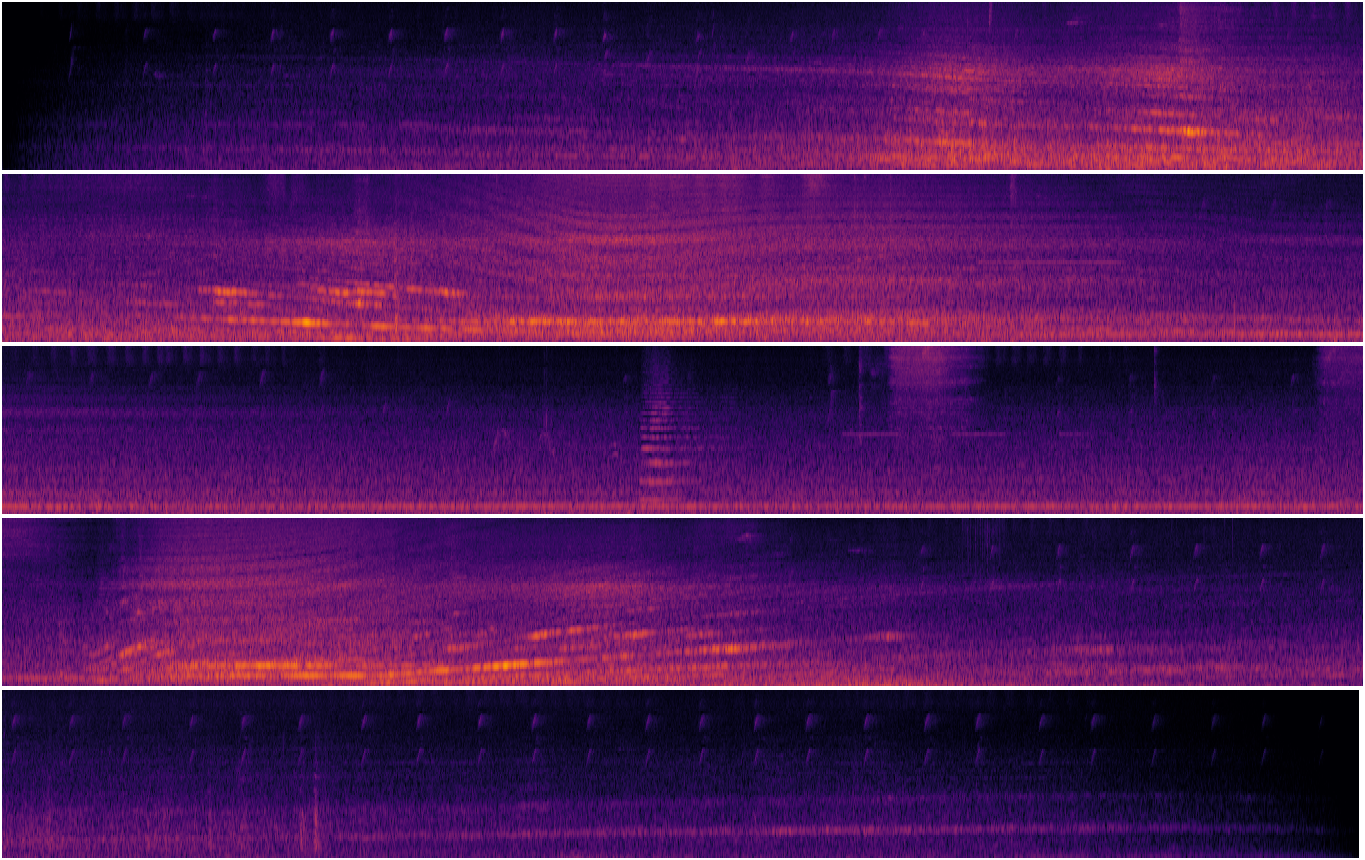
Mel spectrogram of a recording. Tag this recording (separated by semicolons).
electric; gyro; rail; train; transport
